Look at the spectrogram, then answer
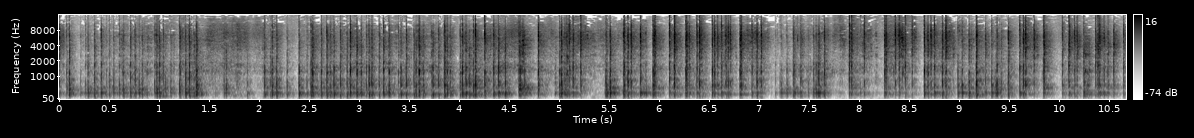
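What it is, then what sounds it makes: Hard plastic bin with lid. Long nails rapidly tap and scratch the lid of a green hard plastic bucket lying on its side. The result is a dense, continuous stream of quick, dry clicks with rasping scrapes, carrying a hollow plastic resonance around 280 Hz. Each tap dies away almost instantly.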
